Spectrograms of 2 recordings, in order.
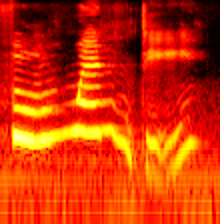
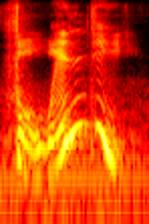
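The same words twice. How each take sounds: First: High, stretched-out disbelieving question; put-on boy, scandalised and very slow; aghast. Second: Put-on high, slow boy voice falling at the end; put-on child voice, falling finish; matter-of-fact reply. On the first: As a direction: swoop down and up again in horror. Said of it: "John said aghast". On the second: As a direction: answer in a drawn-out, settled statement. Boy answering John's question. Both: A narrator's reading.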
